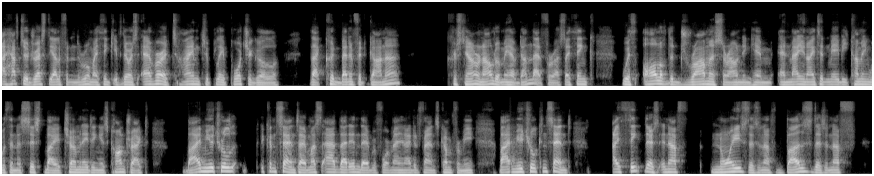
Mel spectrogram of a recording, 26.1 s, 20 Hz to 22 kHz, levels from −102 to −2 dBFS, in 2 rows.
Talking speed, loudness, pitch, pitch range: 190 wpm, -27 LUFS, 120 Hz, 110-130 Hz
